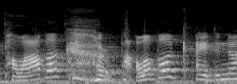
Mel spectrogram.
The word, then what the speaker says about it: palabok: Palabok? Palabok. How do you say this? Jujubee.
